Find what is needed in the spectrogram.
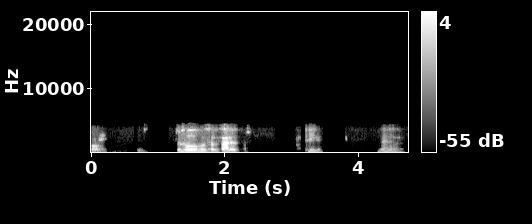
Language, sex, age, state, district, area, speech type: Marathi, male, 18-30, Maharashtra, Hingoli, urban, conversation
